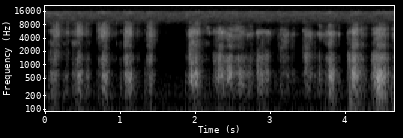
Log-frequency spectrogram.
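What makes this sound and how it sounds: Long dark nails scratch across the surface and front pocket of a blue denim-fabric backpack with a red badge and grey straps. It makes a quick, uneven run of short, rough scraping strokes with a dry, crunchy texture and a faint bright hiss. There is a brief pause near the middle before the strokes pick up again, growing slightly louder toward the end.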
